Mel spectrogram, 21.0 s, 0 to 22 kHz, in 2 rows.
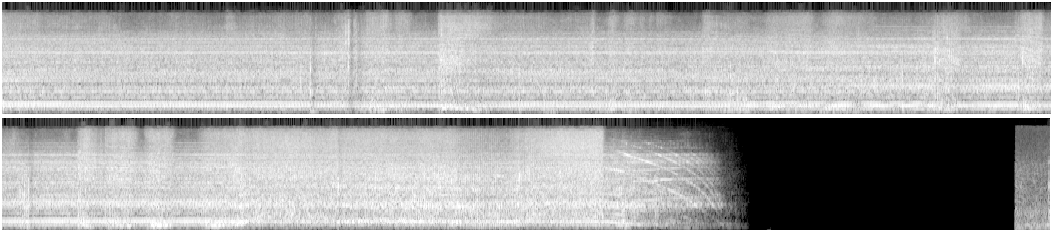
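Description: A Greenworks 1800 PSI pressure washer sprays concrete with a loud, continuous droning hiss and motor hum that stops abruptly near the end, leaving silence.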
